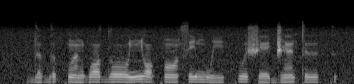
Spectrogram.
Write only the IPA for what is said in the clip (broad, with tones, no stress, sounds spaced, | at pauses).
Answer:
d ə˨ ɡ ə˦ kʷ ã˧ ɡ͡b ɔ˦ d oː˧ ɲ ɔ˦˨ k ɔ̃˧ s i˦ m w i˨˦ kʷ ɨ˦ ʃ e˨ d͡ʒ ɛ̃˦ t ɨ˦ k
